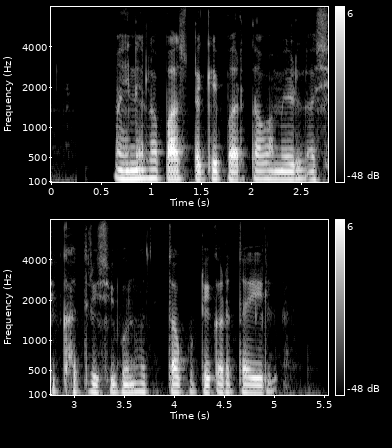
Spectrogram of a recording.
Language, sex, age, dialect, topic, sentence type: Marathi, male, 25-30, Standard Marathi, banking, question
